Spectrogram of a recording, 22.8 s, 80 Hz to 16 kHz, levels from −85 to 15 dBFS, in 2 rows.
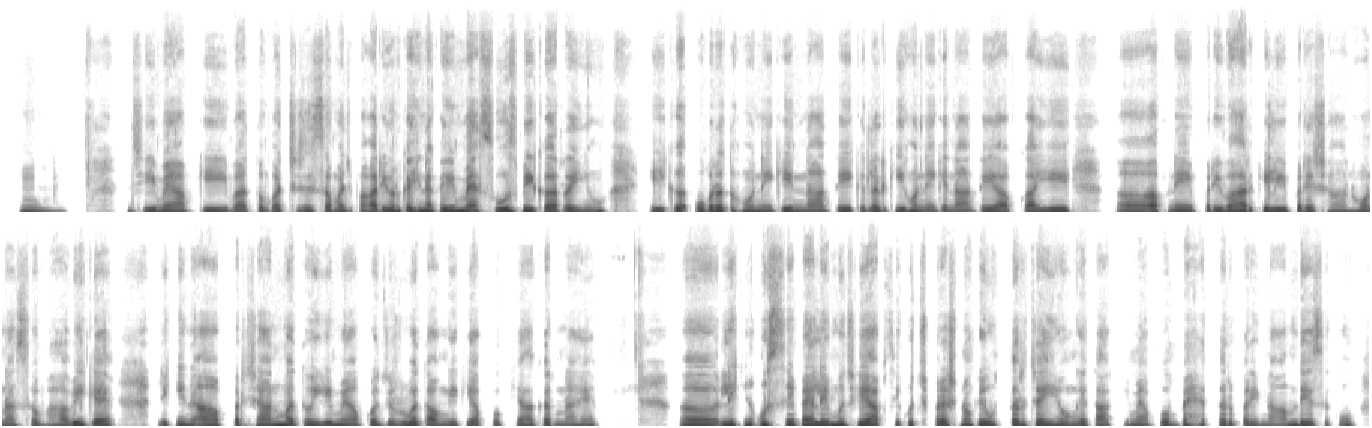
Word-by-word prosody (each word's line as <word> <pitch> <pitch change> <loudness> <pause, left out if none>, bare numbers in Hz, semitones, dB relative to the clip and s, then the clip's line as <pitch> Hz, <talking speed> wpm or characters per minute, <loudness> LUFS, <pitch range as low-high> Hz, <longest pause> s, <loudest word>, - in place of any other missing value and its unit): हुँ। 160 -4 -5 0.5
जी, 180 +3 -1
मैं 170 -1 +1
आपकी 165 +2 -1
बातों 155 +1 -3
को 165 - -5
अच्छे 160 +2 -7
से 180 - 0
समझ 175 +1 -2
पा 175 -4 -2
रही 180 - +2
हूँ 220 - +5
और - - +1
कहीं 215 0 +3
न 230 - +6
कहीं 230 +1 +3
महसूस 195 +2 +3
भी 225 - +7
कर 165 -3 +2
रही 160 -1 0
हूँ। 185 +6 -4 0.4
एक 215 +2 -2 0.2
औरत 200 +3 +3
होने 185 -1 0
के 190 0 +1
नाते, 175 +1 -2
एक 175 0 -1
लड़की 175 +6 -1
होने 175 -5 0
के 170 - -3
नाते, 165 +1 -2
आपका 170 +1 -1
ये 180 +1 +3 0.4
अ, - - -8 0.2
अपने 175 +2 +1
परिवार 185 +4 +2
के 200 -2 0
लिए 180 0 +4
परेशान 175 +2 -3
होना 165 -2 -2
स्वाभाविक 165 +6 -1
है। 190 +7 +4 0.4
लेकिन 195 +2 -1
आप 175 +1 +1
परेशान 180 +3 0
मत 185 -3 +3
होइए, 175 +4 +2
मैं 195 -3 +2
आपको 170 0 -1
ज़रूर 170 +7 -2
बताऊँगी 165 -3 -1
कि 170 0 -6
आपको 165 +1 -4
क्या 205 +5 -4
करना 165 -7 -4
है। 180 +8 -4 0.5
अ, 210 -1 +1
लेकिन 235 +4 +2
उससे 240 +2 +1
पहले 210 -3 +4
मुझे 200 -1 +4
आपसे 185 +2 +1
कुछ 190 -1 -4
प्रश्नों 180 +2 +2
के 190 - +1
उत्तर 215 +6 +1
चाहिए 190 -7 +2
होंगे 170 +1 0
ताकि 170 0 -6
मैं 175 -1 -1
आपको 170 +2 -2
बेहतर 175 +7 -3
परिणाम 165 +4 -3
दे 180 -4 +3
सकूँ। 170 - -8
180 Hz, 195 wpm, -22 LUFS, 165-200 Hz, 0.5 s, भी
